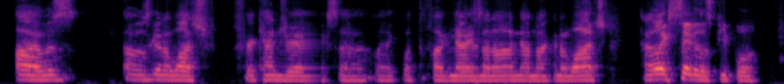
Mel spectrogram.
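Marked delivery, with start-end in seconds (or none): none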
